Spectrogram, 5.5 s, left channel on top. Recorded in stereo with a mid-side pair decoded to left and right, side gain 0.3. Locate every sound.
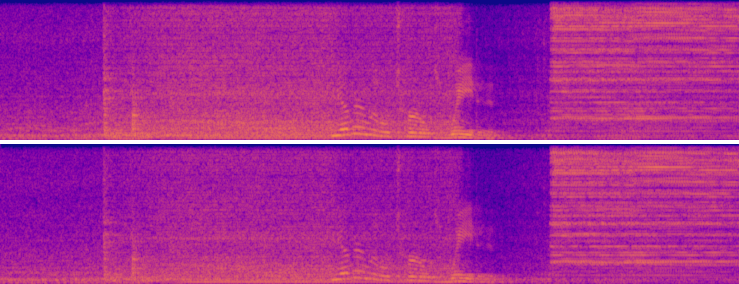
0.8 s a hair dryer: 40° left, 1.0 m
2.5 s a woman speaking: 45° left, 0.9 m
4.1 s sawing: 20° right, 5.5 m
